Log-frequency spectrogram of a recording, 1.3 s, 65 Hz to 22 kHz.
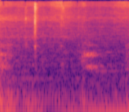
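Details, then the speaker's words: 2018 Ford Ranger, 12,000 on the clock, no start after new battery, fixed by adding extra ground, clearing errors and BMS reset: brief crank then engine catches at once and settles to steady low rumble, clean first-try start. "ayos one click na."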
